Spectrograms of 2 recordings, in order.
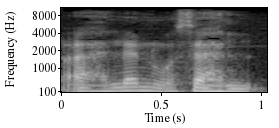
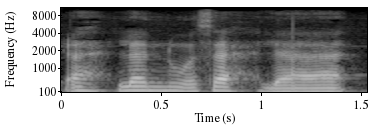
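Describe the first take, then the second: First: The last word ends on a bare consonant. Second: The last word ends in a long a. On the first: The speaker calls it wrong. "On ne dit pas ahlan wa sahl" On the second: The speaker calls it right. "on s'arrête avec un prolongement de fatha"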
